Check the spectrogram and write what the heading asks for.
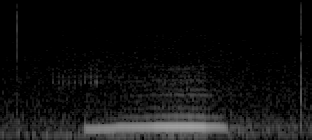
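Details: A single soft, low, humming breath sound about a second long in a quiet room: a sleeping cat snoring.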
